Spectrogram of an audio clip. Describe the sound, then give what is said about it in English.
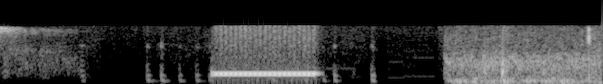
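An outgoing phone call placed live on air on the Rodney Perry Live show, over a thin line: a few soft clicks, then one steady, low-pitched ringback tone lasting about half a second, followed by a rush of loud, crackly line noise. “I'm going to call him.”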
